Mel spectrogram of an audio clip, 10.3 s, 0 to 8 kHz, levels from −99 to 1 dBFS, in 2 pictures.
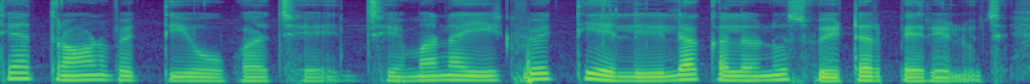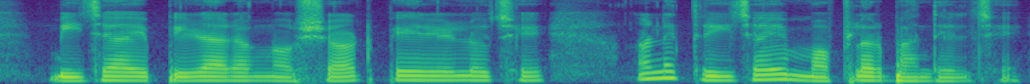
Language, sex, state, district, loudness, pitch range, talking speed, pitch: Gujarati, female, Gujarat, Valsad, -20 LUFS, 135-155 Hz, 150 wpm, 145 Hz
